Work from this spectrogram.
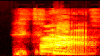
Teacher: জিভটা অবশ্যই দাঁতের বাইরে বের করতে হবে, জিভের আগাটা সা, দাঁত সা, দিয়ে এভাবে।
